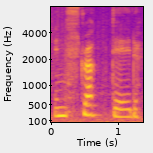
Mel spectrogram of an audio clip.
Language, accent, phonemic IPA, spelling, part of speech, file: English, US, /ɪnˈstɹʌktɪd/, instructed, verb, En-us-instructed.ogg
- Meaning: simple past and past participle of instruct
